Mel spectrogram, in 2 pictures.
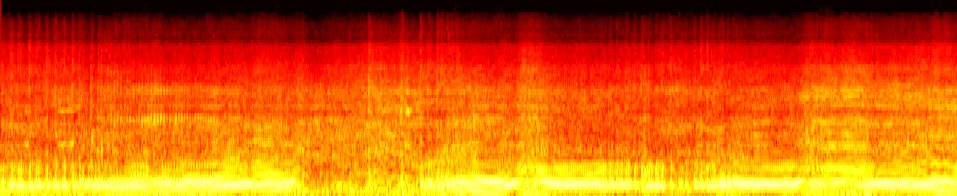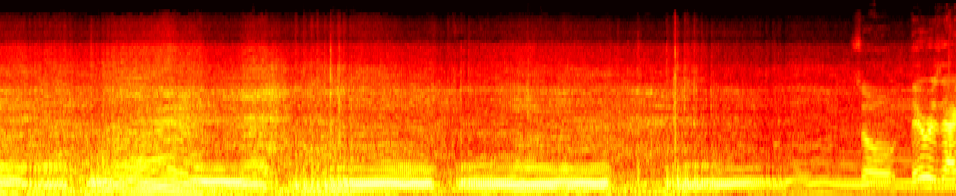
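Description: An enduro motorcycle tears along a forest trail during a race, its engine revving hard and continuously with rising and falling pitch, loud and close, with clattering and scraping from the terrain.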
